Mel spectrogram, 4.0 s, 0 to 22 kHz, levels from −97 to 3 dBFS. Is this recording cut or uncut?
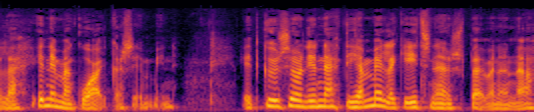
cut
